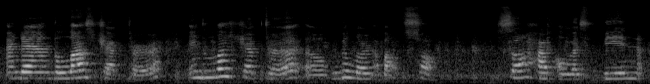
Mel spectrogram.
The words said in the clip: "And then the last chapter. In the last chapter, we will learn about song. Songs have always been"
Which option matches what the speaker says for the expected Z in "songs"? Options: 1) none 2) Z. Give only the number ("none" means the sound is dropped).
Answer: 1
